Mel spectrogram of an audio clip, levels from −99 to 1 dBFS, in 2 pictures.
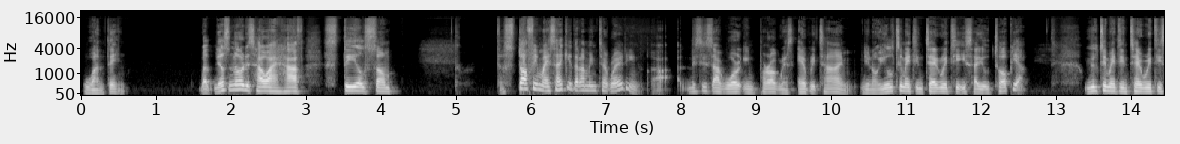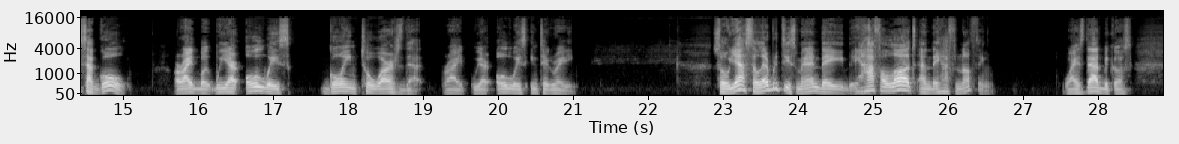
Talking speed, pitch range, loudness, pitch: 145 wpm, 110-140 Hz, -24 LUFS, 125 Hz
